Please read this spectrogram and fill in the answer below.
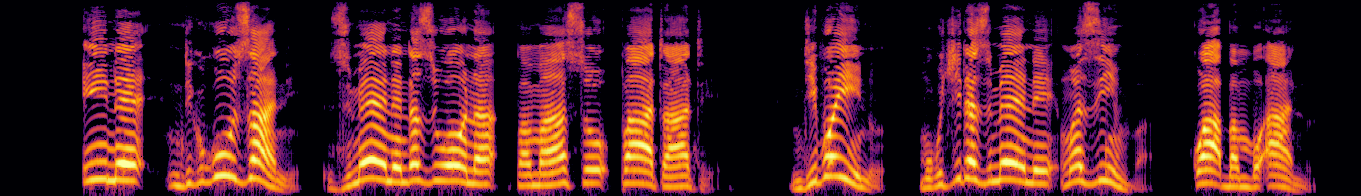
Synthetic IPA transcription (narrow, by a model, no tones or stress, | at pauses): inɛndikukuːzanḭ | zimɛnɛndaziwɔnapamasɔpaːtaːtɛ̥ | ndip̬ɔinṵ | mukut͡ʃitazimɛnɛmwaziɱva̰ | kwaɓambɔʔaːnu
